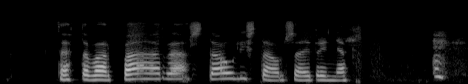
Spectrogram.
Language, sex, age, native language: Icelandic, female, 40-49, Icelandic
